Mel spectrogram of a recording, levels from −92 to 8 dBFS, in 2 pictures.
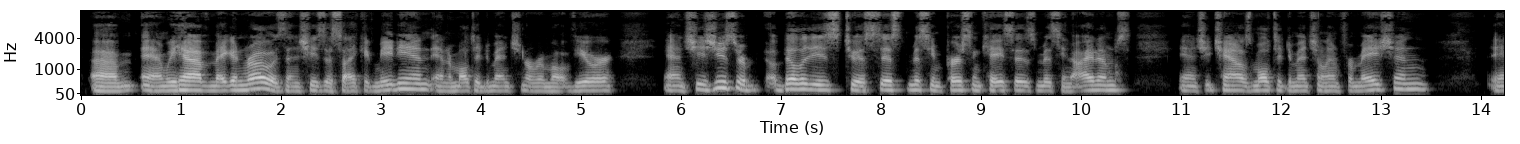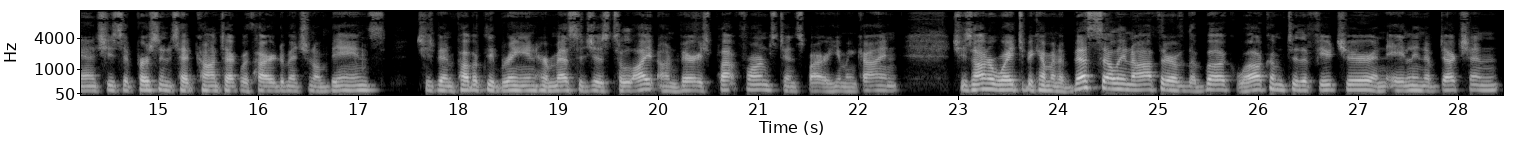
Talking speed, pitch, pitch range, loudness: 165 wpm, 145 Hz, 135-155 Hz, -23 LUFS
